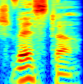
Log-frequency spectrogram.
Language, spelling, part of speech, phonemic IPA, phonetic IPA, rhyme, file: German, Schwester, noun, /ˈʃvɛstɐ/, [ˈʃʋɛstɐ], -ɛstɐ, De-Schwester.ogg
- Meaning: 1. sister 2. nurse; by extension used to refer to any medical staff that is not a doctor (usually, but not necessarily, confined to female staff) 3. nurse; used as a title of address for nurses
